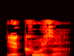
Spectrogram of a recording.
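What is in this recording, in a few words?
"yakuza", British English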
